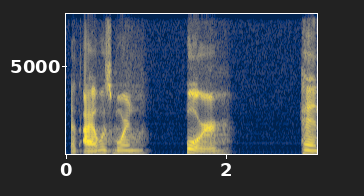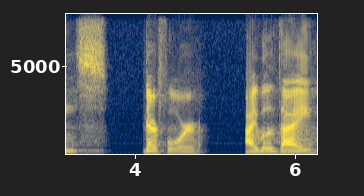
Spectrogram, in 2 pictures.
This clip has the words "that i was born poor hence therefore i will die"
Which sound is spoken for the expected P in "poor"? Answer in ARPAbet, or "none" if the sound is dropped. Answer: F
